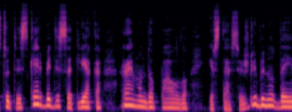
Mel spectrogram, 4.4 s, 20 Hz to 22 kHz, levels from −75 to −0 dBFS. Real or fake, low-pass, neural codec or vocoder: real; 19.8 kHz; none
